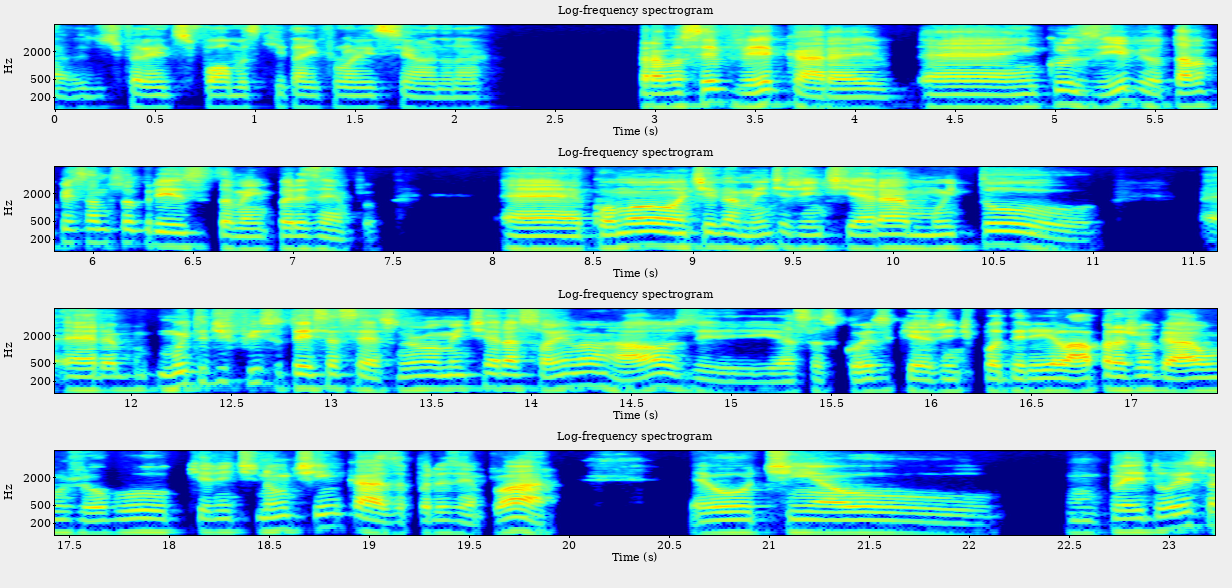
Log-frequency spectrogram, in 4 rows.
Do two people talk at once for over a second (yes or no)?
no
